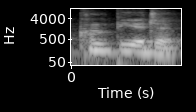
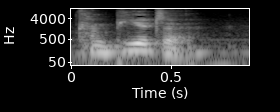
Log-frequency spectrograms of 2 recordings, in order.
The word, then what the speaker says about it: computer: И вот многие говорят так, computer, computer, но это неверно, смотрите. Это звук э, э, computer.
